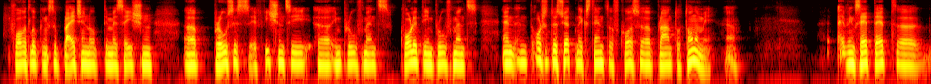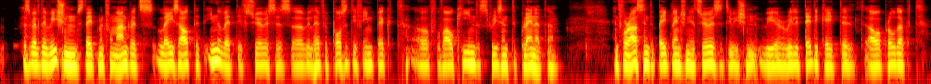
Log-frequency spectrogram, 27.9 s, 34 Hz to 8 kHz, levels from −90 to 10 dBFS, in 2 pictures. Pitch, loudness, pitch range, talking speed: 120 Hz, -21 LUFS, 115-130 Hz, 145 wpm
